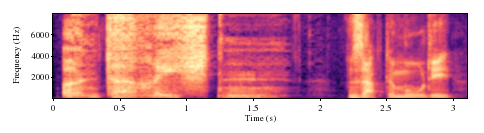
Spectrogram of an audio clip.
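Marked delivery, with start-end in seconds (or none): 0.0-1.6 low, very slow gravelly rasp; slow croaked reply; raspy deadpan answer. A narrator's reading. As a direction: drag the word out in a throaty growl. Moody answers coolly in his voice.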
